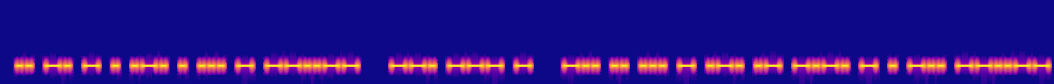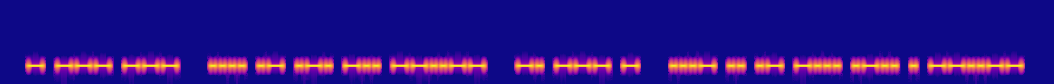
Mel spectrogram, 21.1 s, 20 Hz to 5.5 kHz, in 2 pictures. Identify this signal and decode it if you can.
Morse code, heard as a keyed tone, about 25 wpm, 600 Hz. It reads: INTEREST, GOT DISTRACTED, TOO HARD, NOT VIABLE,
